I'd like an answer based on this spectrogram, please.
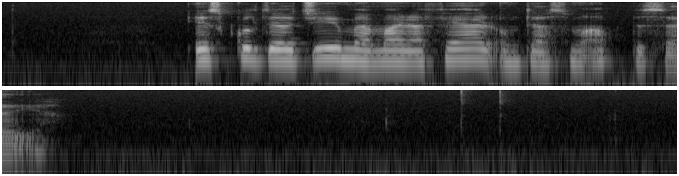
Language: Faroese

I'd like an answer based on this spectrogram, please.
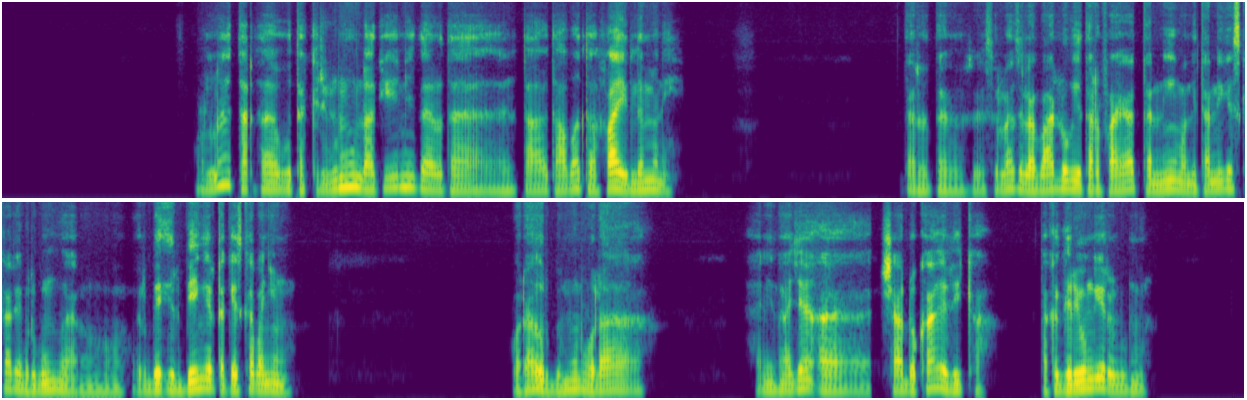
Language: Nobiin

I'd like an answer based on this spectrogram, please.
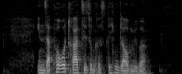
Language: German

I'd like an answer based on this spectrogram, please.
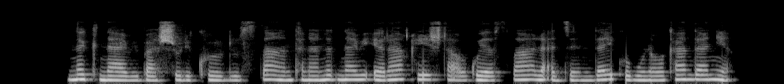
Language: Central Kurdish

